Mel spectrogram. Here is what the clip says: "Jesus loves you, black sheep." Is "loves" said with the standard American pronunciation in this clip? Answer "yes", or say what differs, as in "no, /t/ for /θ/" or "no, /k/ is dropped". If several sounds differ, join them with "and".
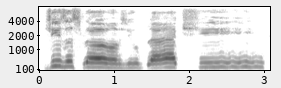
yes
